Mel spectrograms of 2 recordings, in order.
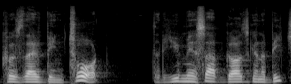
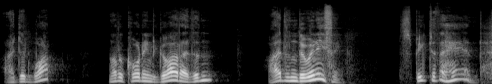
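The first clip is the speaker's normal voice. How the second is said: sassy comeback; 5 semitones higher, 7 dB louder than usual. Retold or imitated. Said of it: "The answer is".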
